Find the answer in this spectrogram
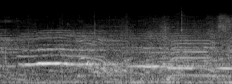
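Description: A woman singing the national anthem holds a long high note, and from about a second in the stadium crowd starts cheering and whooping over it.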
